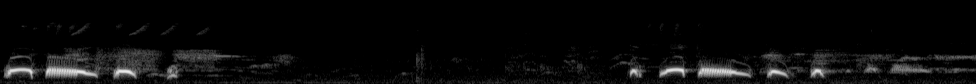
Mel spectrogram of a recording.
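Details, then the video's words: Spotted dove, giọng thổ song style: a low cooing phrase, a long silent gap, then another phrase of short and drawn coos, with faint high chirps. "chim cu gáy giọng thổ"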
